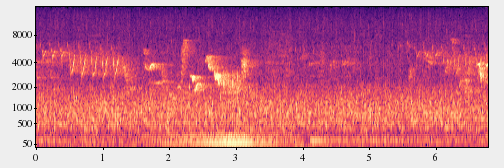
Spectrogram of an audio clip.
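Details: Common blackbird singing beside flowing water in a forest: short clear whistled and warbled phrases rise and fall above a steady rushing trickle of a stream, with a brief louder burst of notes near the middle.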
